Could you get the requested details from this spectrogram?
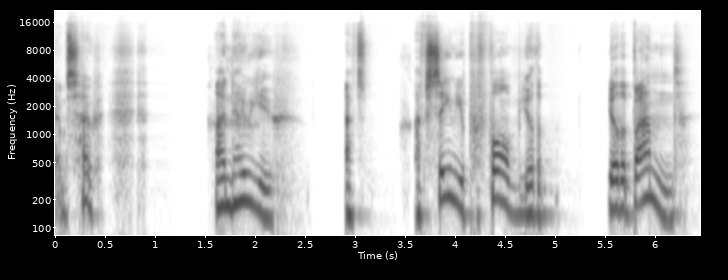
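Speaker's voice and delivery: high-pitched, crying, blubbering babble through tears. Voicing a frightened woman who recognizes the party: blubbering woman's voice. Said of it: "as she's blubbering, she'll just say".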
